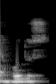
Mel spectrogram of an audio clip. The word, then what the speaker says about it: hudus: Elkındi tarafından ortaya konulan delile hudus delili diyoruz. Hudus şuradaki S arkadaşlar, şuradaki S Arapçada peltek olarak telaffuz ediliyor.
